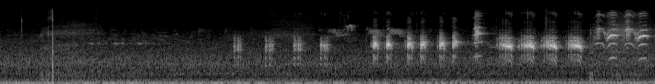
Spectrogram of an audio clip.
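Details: Great reed warbler song starting softly with faint, scattered notes, then building into loud, rasping, repeated churrs delivered in rapid rhythmic series during the second half.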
